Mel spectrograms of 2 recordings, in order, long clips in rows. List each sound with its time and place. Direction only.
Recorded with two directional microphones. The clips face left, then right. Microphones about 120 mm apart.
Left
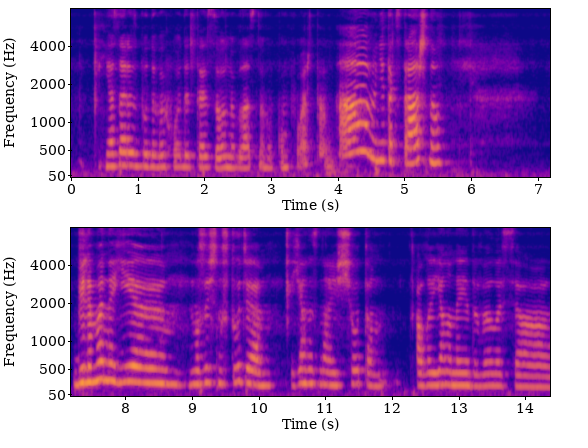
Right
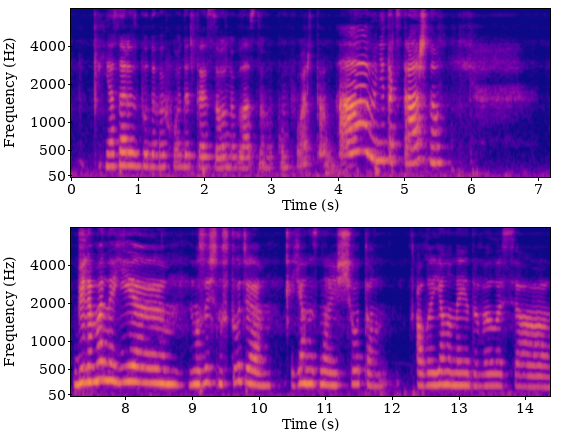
0.3 s speech: 20° left (ahead or behind)
4.8 s speech: 30° left (ahead or behind)
7.3 s a woman's voice: 20° left (ahead or behind)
